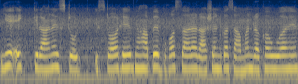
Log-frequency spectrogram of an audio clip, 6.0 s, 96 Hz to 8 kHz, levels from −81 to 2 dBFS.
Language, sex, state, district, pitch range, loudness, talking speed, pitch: Hindi, female, Bihar, Gaya, 210-225 Hz, -15 LUFS, 170 wpm, 215 Hz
